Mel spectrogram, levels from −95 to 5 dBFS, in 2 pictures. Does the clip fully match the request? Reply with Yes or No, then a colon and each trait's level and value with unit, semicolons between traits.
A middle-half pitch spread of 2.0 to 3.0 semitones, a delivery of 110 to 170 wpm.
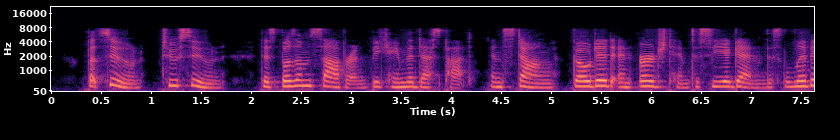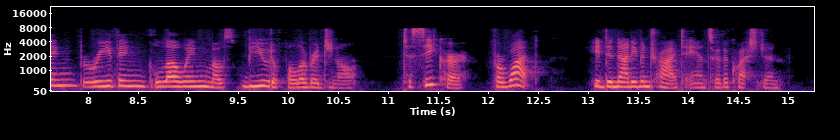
No: average, 4.1 semitones; average, 155 wpm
